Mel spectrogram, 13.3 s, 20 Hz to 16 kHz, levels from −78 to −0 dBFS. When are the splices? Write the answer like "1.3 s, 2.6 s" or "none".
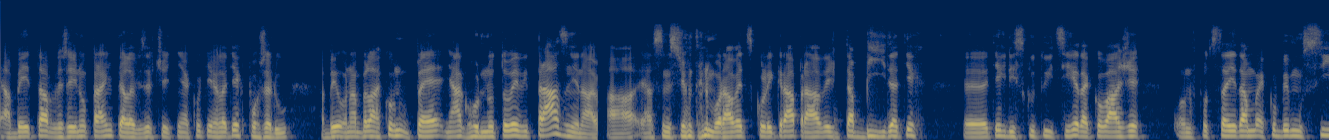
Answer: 6.0 s, 8.3 s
